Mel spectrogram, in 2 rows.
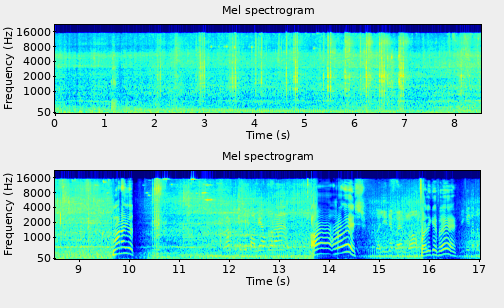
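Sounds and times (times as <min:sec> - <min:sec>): two-stroke motorcycle engine running: 0:00.0 - 0:09.6.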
